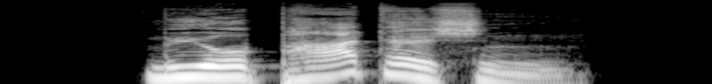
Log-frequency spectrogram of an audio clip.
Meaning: inflection of myopathisch: 1. strong genitive masculine/neuter singular 2. weak/mixed genitive/dative all-gender singular 3. strong/weak/mixed accusative masculine singular 4. strong dative plural
- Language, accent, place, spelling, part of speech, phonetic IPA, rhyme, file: German, Germany, Berlin, myopathischen, adjective, [myoˈpaːtɪʃn̩], -aːtɪʃn̩, De-myopathischen.ogg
